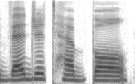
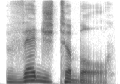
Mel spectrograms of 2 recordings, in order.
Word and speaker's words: vegetable: I used to say vegetable, right? But we don't say all those syllables. The correct way is vegetable.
